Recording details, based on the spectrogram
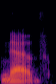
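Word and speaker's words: Neve: wrong you know so it is it is pronounced Nev like that's yeah that that's what I thought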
